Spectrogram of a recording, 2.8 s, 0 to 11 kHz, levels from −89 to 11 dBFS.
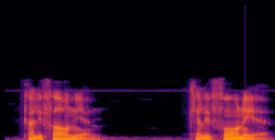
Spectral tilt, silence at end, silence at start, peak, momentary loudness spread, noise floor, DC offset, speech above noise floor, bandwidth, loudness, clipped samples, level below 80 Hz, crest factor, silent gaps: -10.5 dB/octave; 0.05 s; 0.25 s; 0 dBFS; 11 LU; -48 dBFS; under 0.1%; 32 dB; 5 kHz; -17 LUFS; under 0.1%; -40 dBFS; 18 dB; none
